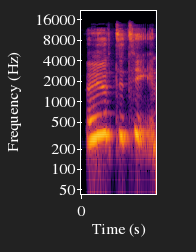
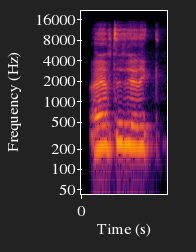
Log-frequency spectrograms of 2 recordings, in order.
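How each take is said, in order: First: Put-on higher, louder girlfriend voice; higher girly voice. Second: Said in the usual way. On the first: Shown as a demonstration. Voicing the girlfriend in a higher, louder voice. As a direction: put on her voice, pitched up. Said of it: "no, that's bad too". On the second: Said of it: "t-, no, wait".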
